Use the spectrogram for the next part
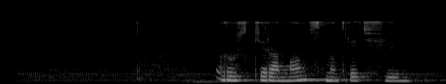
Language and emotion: Russian, neutral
